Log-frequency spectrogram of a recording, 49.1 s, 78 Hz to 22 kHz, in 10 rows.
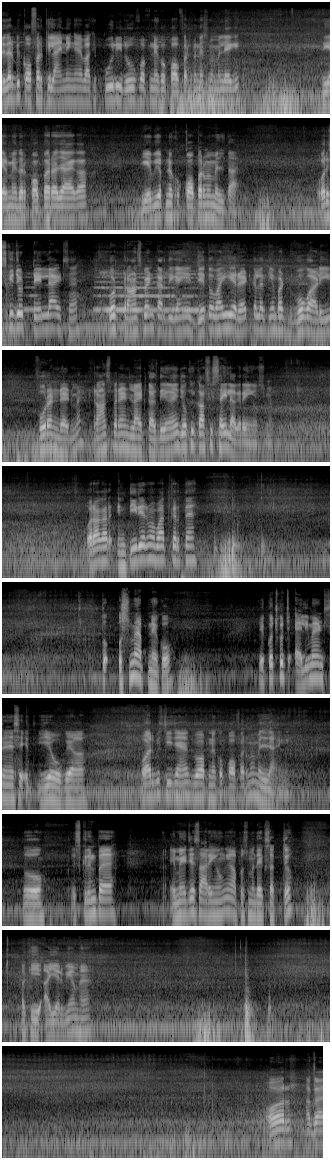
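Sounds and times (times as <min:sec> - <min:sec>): knocks and thumps: 0:22.9 - 0:23.7.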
